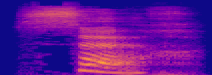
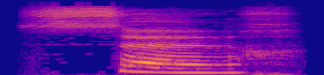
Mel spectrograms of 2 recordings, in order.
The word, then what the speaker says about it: sœur: E that are attached, this is how you pronounce it. So my sister is ma sœur. Ma sœur. Ma sœur.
